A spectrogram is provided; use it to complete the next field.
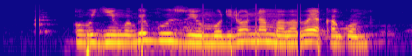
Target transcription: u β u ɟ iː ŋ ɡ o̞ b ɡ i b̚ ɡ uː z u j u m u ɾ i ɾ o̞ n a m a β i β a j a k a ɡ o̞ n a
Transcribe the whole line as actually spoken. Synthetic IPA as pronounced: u β u ɟ iː ŋ ɡ o̞ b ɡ e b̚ ɡ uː z u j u m u ɾ i ɾ o̞ n a m a β a β a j a k a ɡ o̞ m a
